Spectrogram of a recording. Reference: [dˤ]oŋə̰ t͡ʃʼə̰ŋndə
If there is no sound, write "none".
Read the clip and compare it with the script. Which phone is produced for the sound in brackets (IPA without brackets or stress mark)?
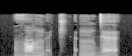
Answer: ðˤ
